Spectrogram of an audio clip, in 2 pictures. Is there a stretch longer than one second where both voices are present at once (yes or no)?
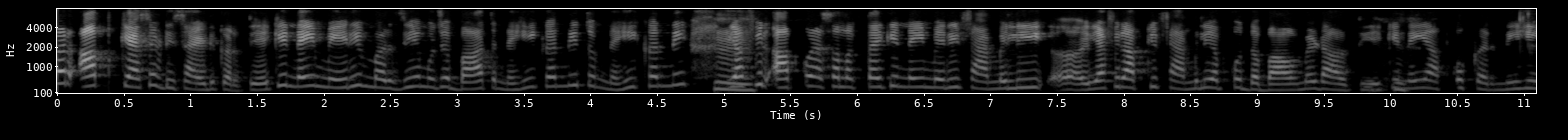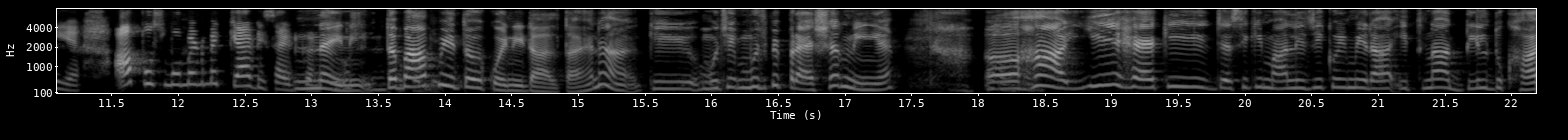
yes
